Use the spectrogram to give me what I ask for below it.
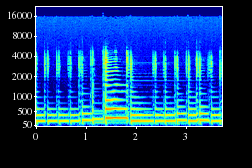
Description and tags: guitar recording for training melodic loop in sample base music
electric, guitar, loop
